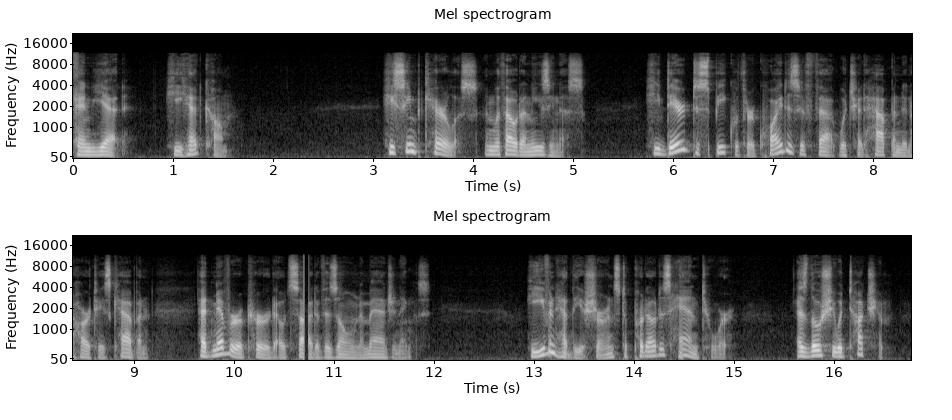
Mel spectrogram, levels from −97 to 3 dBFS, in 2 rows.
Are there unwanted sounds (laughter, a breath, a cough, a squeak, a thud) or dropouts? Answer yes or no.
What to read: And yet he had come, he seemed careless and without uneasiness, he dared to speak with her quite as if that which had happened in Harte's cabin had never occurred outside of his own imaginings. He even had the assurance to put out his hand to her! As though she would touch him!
yes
